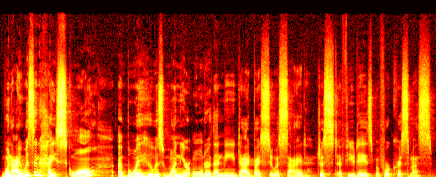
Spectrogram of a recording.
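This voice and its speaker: Woman with a creaky voice giving a talk. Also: on the low side, normal speed, a little mellow. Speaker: speaker giving a talk on grief support. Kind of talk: prepared public talk.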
